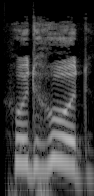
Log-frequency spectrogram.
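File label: "hudhud" nominative, Archi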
